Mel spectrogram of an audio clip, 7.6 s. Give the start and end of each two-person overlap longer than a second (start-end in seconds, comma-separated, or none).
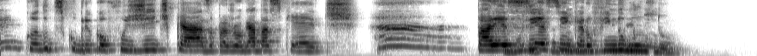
5.0-6.6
